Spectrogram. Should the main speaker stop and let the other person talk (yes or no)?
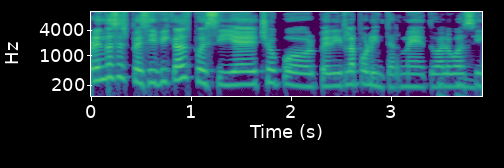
yes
